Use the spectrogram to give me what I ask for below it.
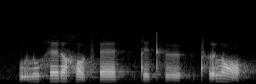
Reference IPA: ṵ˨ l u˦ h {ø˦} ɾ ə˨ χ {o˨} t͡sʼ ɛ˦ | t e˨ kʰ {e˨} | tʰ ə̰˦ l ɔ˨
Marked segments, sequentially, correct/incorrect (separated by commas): incorrect, correct, incorrect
